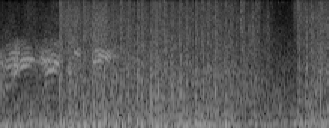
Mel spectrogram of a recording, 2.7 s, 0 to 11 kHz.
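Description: Artillery barrage in Company of Heroes 1, a dense, continuous spray of game gunfire and distant blasts at moderate level, with faint whistling tones early on.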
